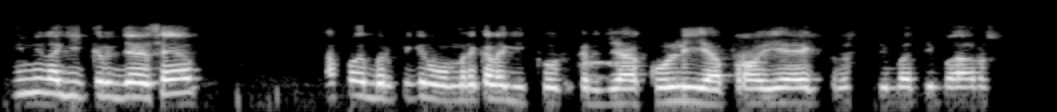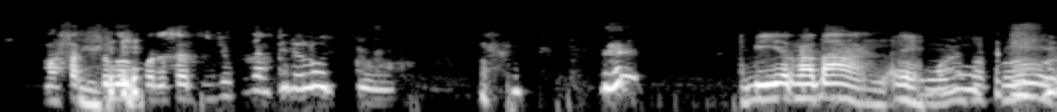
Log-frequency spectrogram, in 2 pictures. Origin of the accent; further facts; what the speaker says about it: Taliabu, North Maluku, Indonesia; di Taliabu saja di daerah saya di Taliabu ya.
